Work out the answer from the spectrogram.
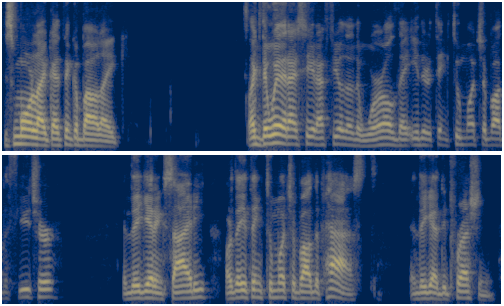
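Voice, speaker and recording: A young man who wrestles professionally talks as a podcast guest at a mid-range pitch. He rambles thoughtfully and leans on "like" and "you know" while he works out his ideas. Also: fairly even intonation, moderate pace. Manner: rambling and reflective, many "like" and "you know" fillers. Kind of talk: casual interview chat.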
